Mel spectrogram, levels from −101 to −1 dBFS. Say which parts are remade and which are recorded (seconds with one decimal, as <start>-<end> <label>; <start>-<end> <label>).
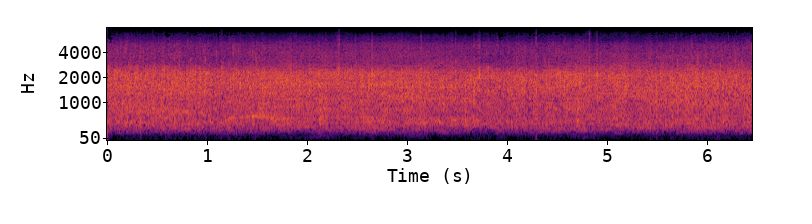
0.0-1.5 recorded; 1.5-3.9 remade; 3.9-4.6 recorded; 4.6-5.4 remade; 5.4-6.5 recorded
